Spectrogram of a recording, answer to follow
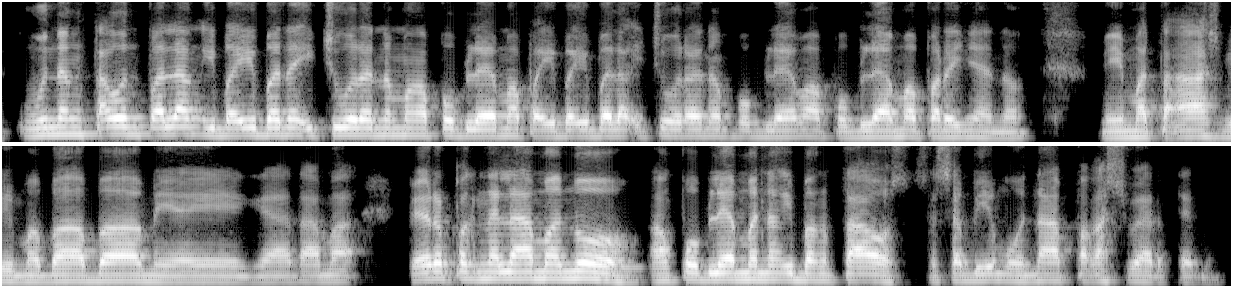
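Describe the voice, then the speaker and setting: A man giving a motivational talk to a group as a financial mentor, animated and acting out little scenes in higher voices. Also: brisk, clear, resonant tone. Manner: animated, acts out gossiping voices at higher pitch.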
